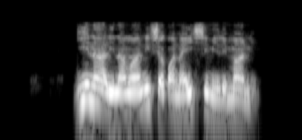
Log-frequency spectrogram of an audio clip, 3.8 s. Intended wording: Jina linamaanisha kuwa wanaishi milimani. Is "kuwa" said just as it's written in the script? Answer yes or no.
no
